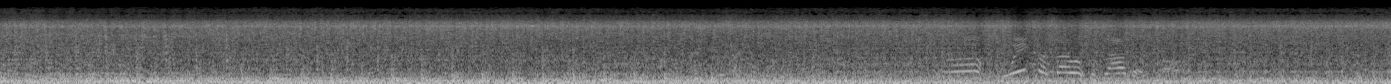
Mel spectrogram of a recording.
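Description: An electric auger runs, conveying grain.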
